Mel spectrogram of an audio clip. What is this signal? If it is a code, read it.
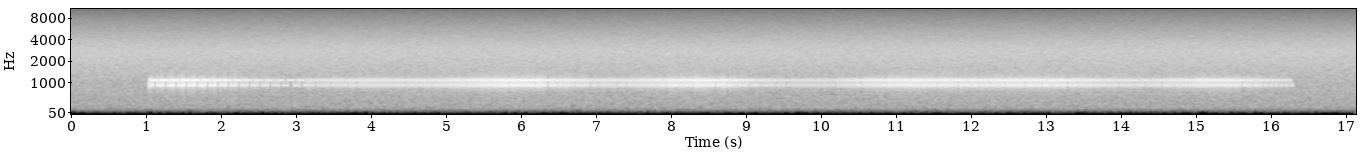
NAVTEX (SITOR-B), 100 baud, 170 Hz shift, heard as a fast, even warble, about 1000 Hz centre, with radio static and fading. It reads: OVERREGULERING IS VOORAL NADELIG VOOR ZWAKKERE GROEPEN DIE WIJ JUIST WILLEN BESCHERMEN.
